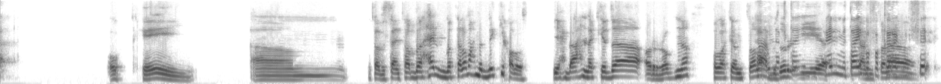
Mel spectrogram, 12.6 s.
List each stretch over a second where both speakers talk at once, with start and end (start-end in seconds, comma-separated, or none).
10.1-11.9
